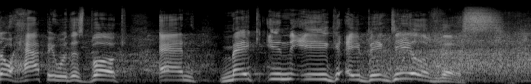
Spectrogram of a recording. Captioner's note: laughter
